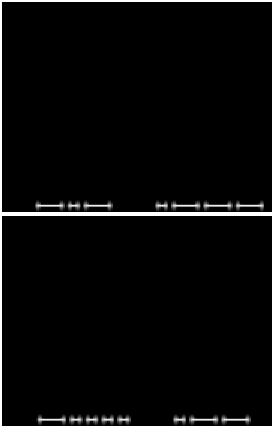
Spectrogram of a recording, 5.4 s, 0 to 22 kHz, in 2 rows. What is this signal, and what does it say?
Morse code, heard as a keyed tone, about 15 wpm, spaced as for 11 wpm, 700 Hz. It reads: KJ6W
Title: USA Call Signs - 2x Character Spacing - 15wpm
